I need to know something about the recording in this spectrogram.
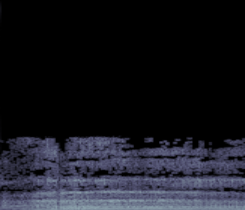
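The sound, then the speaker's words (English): A person growls out a long, loud imitation of a tiger's roar, a steady rumbling vocal sound held for over a second without words. “I'm a roaring tiger.”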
